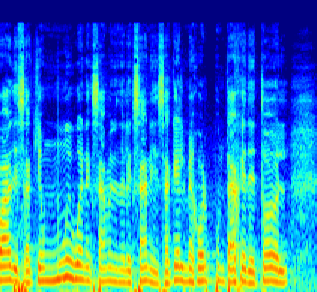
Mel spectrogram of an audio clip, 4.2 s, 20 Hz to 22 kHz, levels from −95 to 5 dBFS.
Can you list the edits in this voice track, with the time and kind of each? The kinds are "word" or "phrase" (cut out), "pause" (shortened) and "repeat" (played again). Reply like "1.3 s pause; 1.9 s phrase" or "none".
none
